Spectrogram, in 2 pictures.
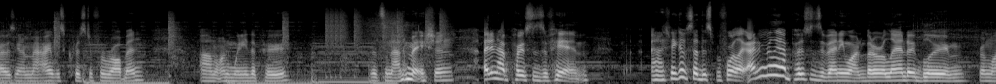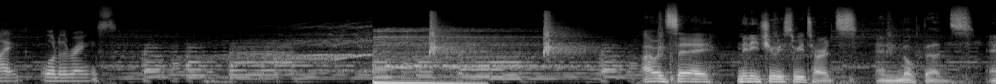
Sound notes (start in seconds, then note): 3.8 laughs; 11.5 upbeat pop music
